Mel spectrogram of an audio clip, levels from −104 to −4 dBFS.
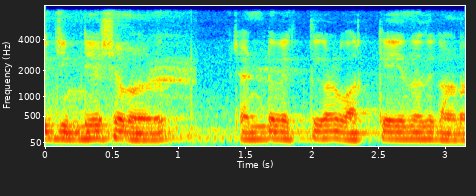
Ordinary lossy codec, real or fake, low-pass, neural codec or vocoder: none; real; 7.2 kHz; none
